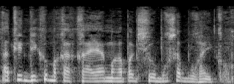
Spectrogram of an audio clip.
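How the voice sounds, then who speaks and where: An actor playing a needy, devoted boyfriend in a Filipino romantic radio drama. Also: male voice, fairly high pitch, fast talker, fairly bright tone, slight background noise, close to an everyday voice. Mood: worried, defensive. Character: needy, devoted boyfriend afraid of losing his love.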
